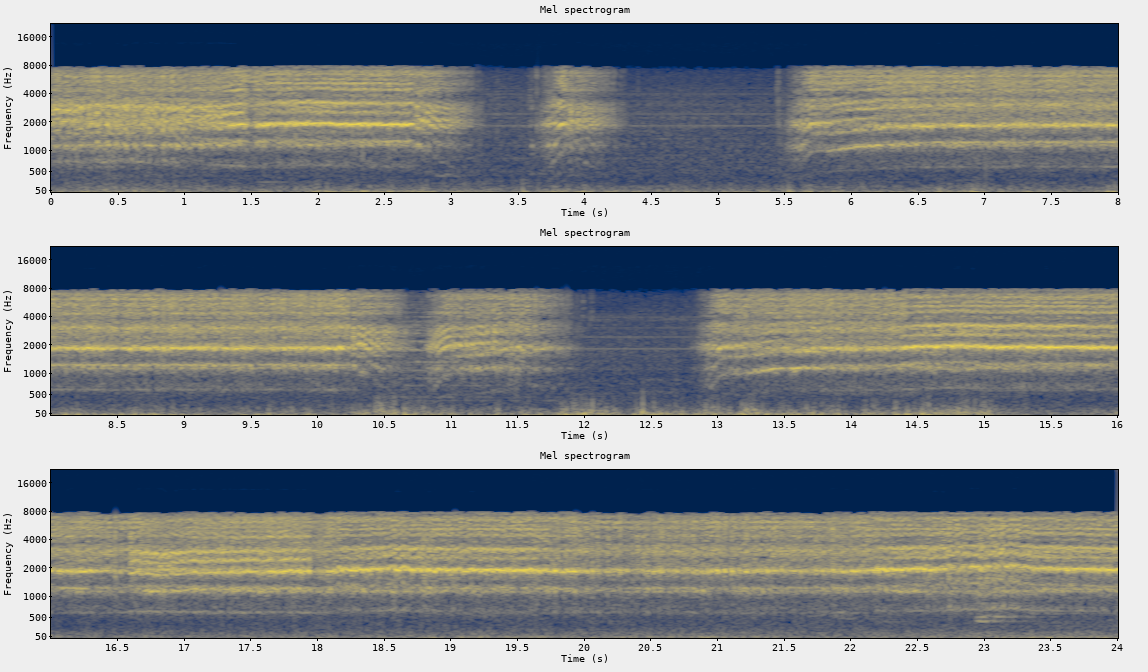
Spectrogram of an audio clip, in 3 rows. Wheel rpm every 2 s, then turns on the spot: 170, 80, 20, 150, 160, 90, 60, 160, 160, 160, 160, 160.
none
